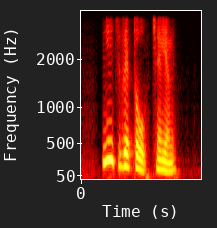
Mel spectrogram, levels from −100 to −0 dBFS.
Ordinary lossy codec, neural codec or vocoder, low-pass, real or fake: none; codec, 16 kHz, 0.5 kbps, FreqCodec, larger model; 3.6 kHz; fake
